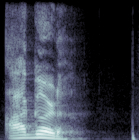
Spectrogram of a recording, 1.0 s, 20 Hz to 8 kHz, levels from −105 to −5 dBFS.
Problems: none marked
